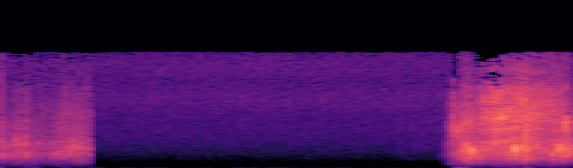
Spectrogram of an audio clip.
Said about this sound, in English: Let's give our God one more applause.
